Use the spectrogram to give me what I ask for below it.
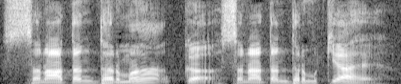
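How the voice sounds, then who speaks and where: Man, teacher, repetitive explaining, frequent check-ins, mid pitch. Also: a little slow, fairly bright tone. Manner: repeats key words, frequent "theek hai" check-ins. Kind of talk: explaining a school lesson.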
